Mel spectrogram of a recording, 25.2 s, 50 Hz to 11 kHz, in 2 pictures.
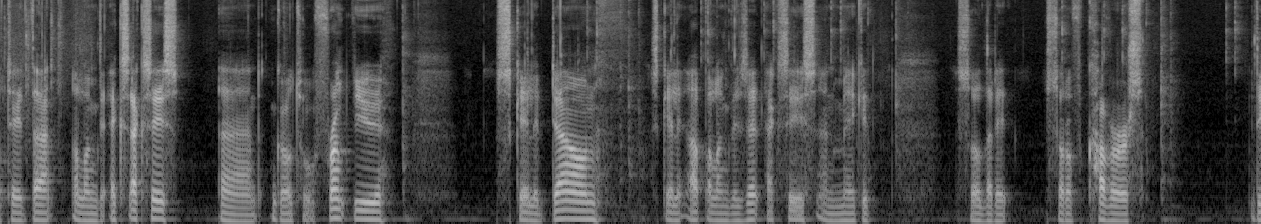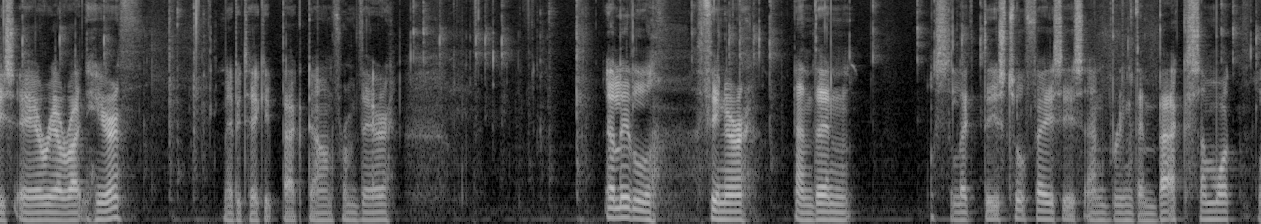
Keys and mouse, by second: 2.1 d, 3.8 d, 4.8 s, 5.9 s, 7.0 s, 7.6 s, 8.4 g, 10.8-12.8 drag, 11.2 g, 12.8-14.4 middle drag, 14.1 g, 15.0-16.8 drag, 17.6 a, 17.8 s, 19.3 click, 19.7-21.1 middle drag, 20.5 z, 21.1-22.5 drag, 22.4 d, 22.5-24.0 middle drag, 23.4 g, 25.0-25.2 middle drag.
